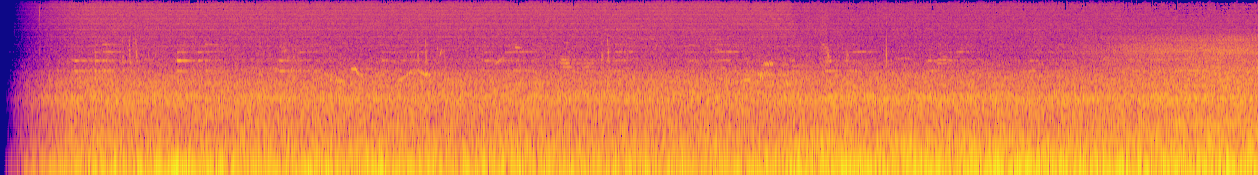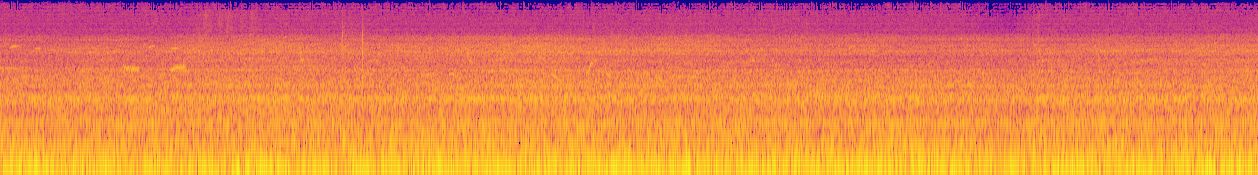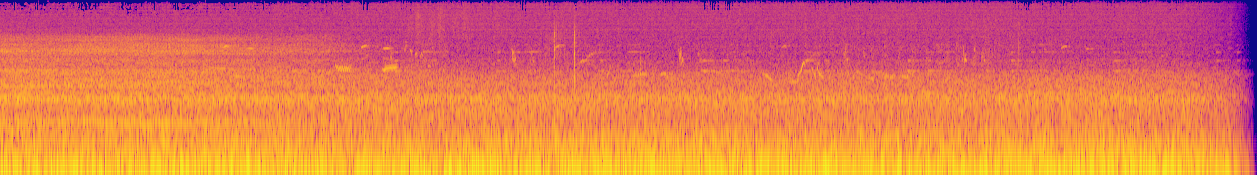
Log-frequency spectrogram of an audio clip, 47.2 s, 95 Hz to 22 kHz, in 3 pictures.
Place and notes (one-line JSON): {"title": "Station Praha - Bubny Zátory - Early Evening at the desolated station", "date": "2013-06-28 17:47:00", "description": "Station Praha - Bubny Zátory is the first stop on the Buštěhradská route from Masaryk Station. The tracks lead further to Stromovka park and Kladno and the junction to Holešovice port. the station offers a beautiful view towards the opposite Zizkov hill. The operation of the depot, workshops and shed had to lighten the depot at the Masaryk Station. Capacity of the station was up to 140 cars. In 2000 the operation of the Station was terminated and it will serve as a location for developers projects.", "latitude": "50.10", "longitude": "14.44", "altitude": "193", "timezone": "Europe/Prague"}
